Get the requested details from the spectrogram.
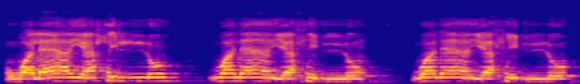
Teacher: حا کو لام کے ساتھ ملائیں گے اور لام کو شدت کے ساتھ سختی کے ساتھ پڑھیں گے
